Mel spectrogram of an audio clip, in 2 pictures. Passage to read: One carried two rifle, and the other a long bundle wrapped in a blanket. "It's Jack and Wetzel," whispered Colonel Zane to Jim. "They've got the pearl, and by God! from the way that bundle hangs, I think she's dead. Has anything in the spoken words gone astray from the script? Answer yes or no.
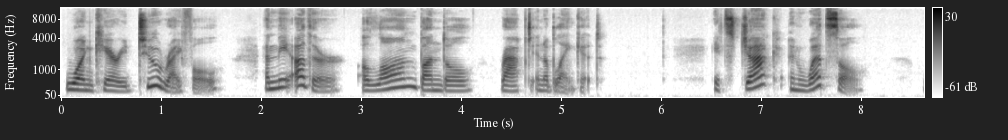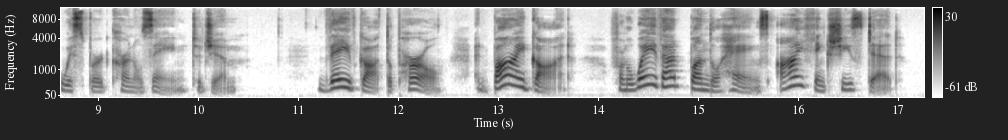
no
